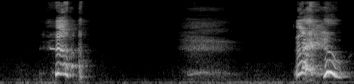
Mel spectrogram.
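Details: Person with severe allergies, days of congestion, itchy, sore nose and throat, heavy coughing and near loss of voice, forcing sneezes: two forceful sneezes with sharp, high-pitched buildups and a breathy sniff between them.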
